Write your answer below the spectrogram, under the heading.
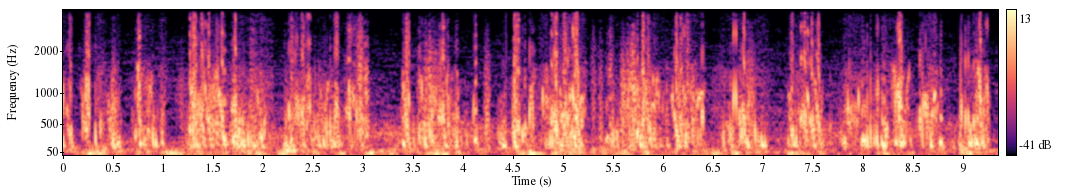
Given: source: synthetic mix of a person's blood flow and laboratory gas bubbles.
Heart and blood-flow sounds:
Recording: Doppler ultrasound of blood flow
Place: subclavian vein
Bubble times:
0.00-0.14 s: bubbles
0.19-0.28 s: bubbles
0.32-1.06 s: bubbles
1.24-2.13 s: bubbles
2.22-3.08 s: bubbles
3.38-4.21 s: bubbles
4.35-4.46 s: bubbles
4.48-5.26 s: bubbles
5.43-6.46 s: bubbles
6.57-7.08 s: bubbles
7.25-7.64 s: bubbles
7.69-7.74 s: bubbles
7.77-9.30 s: bubbles
From the record:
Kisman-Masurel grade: 444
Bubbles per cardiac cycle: continuous sound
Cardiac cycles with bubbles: 100%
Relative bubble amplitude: maximal (0.775 to 0.999)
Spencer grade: 4 (maximum detectable bubble signal sounding continuously throughout systole and diastole of every cardiac period, and overriding the amplitude of the normal cardiac signals)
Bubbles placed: anywhere in the cardiac cycle

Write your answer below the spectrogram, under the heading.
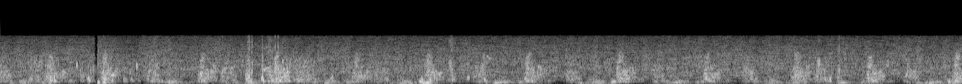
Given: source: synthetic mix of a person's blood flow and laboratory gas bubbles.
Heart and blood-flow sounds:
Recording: Doppler ultrasound of blood flow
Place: precordium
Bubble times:
0.28-0.59 s: bubbles
0.73-0.97 s: bubbles
1.09-1.16 s: bubbles
1.22-1.41 s: bubbles
2.43-3.21 s: bubbles
3.29-3.35 s: bubbles
4.19-4.36 s: bubbles
4.47-4.57 s: bubbles
4.66-4.72 s: bubbles
4.78-4.93 s: bubbles
8.15-8.43 s: bubbles
8.85-8.90 s: bubbles
9.56-9.63 s: bubbles
From the record:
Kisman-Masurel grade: 232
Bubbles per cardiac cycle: several, 3 to 8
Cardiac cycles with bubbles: 50 to 99%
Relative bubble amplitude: moderate (0.250 to 0.450)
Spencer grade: 3 (all of the cardiac periods contain showers or single bubble signals, but not dominating or overriding the cardiac motion signals)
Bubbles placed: anywhere in the cardiac cycle

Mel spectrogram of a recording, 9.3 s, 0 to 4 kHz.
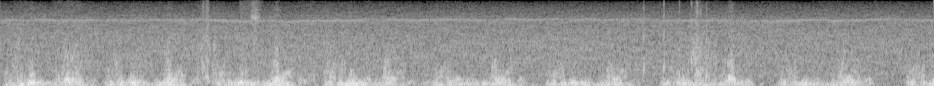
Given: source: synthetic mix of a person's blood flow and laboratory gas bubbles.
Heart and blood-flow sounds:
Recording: Doppler ultrasound of blood flow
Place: precordium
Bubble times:
0.13-0.28 s: bubbles
0.53-0.82 s: bubbles
1.14-1.24 s: bubbles
1.95-2.22 s: bubbles
2.39-2.63 s: bubbles
2.97-3.04 s: bubbles
3.06-3.17 s: bubbles
3.22-3.32 s: bubbles
3.38-3.74 s: bubbles
6.41-6.47 s: bubbles
6.62-6.67 s: bubbles
6.75-7.21 s: bubbles
From the record:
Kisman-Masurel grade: 221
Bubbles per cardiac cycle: several, 3 to 8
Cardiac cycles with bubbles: 10 to 50%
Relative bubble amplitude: barely perceptible (0.100 to 0.250)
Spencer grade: 2 (many but less than half of the cardiac periods contain bubble signals, singularly or in groups)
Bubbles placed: only in the low amplitude regions of the cardiac cycle

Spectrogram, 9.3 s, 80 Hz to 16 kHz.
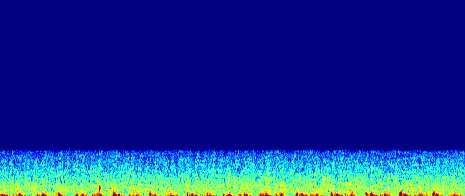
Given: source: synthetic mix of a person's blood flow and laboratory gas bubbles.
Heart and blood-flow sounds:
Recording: Doppler ultrasound of blood flow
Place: precordium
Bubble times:
1.96-2.06 s: bubbles
2.27-2.38 s: bubbles
From the record:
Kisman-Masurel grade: 113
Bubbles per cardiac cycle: 1 to 2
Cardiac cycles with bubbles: 1 to 10%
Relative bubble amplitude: loud (0.450 to 0.775)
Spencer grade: 1 (occasional bubble signal discernible with the cardiac motion signal, with majority of cardiac periods free of bubbles)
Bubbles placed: anywhere in the cardiac cycle

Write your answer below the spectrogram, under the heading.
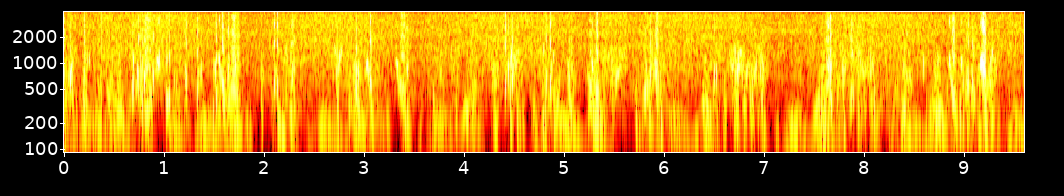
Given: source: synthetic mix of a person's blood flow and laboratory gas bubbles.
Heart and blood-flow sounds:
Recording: Doppler ultrasound of blood flow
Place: precordium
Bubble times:
0.00-0.54 s: bubbles
0.65-1.26 s: bubbles
1.30-1.44 s: bubbles
1.47-1.78 s: bubbles
1.95-2.01 s: bubbles
2.05-2.33 s: bubbles
2.67-3.48 s: bubbles
3.62-3.96 s: bubbles
4.06-4.17 s: bubbles
4.25-4.63 s: bubbles
4.74-5.13 s: bubbles
5.22-5.63 s: bubbles
5.67-6.16 s: bubbles
6.40-7.04 s: bubbles
7.54-8.17 s: bubbles
8.25-8.49 s: bubbles
8.56-8.69 s: bubbles
8.80-9.34 s: bubbles
From the record:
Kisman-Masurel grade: 343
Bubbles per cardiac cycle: rolling drumbeat, 9 or more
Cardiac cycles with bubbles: 100%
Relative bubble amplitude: loud (0.450 to 0.775)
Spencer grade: 3 (all of the cardiac periods contain showers or single bubble signals, but not dominating or overriding the cardiac motion signals)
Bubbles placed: anywhere in the cardiac cycle

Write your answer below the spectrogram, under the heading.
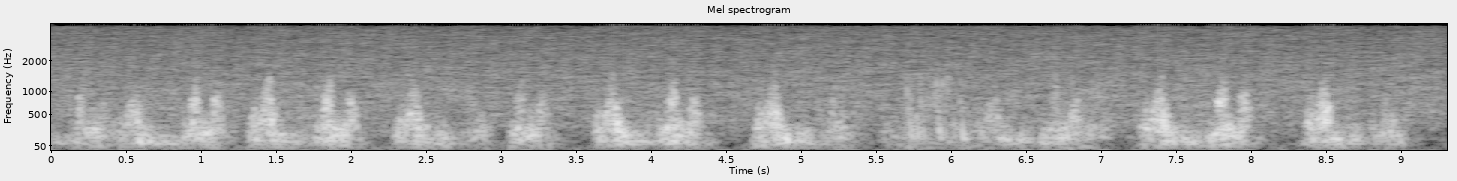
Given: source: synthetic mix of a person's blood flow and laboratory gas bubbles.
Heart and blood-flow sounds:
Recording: Doppler ultrasound of blood flow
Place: precordium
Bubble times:
5.68-6.14 s: bubbles
6.69-7.08 s: bubbles
From the record:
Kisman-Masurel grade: 121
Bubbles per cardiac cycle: 1 to 2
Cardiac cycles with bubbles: 10 to 50%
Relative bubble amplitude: barely perceptible (0.100 to 0.250)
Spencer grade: 2 (many but less than half of the cardiac periods contain bubble signals, singularly or in groups)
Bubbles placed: only in the low amplitude regions of the cardiac cycle

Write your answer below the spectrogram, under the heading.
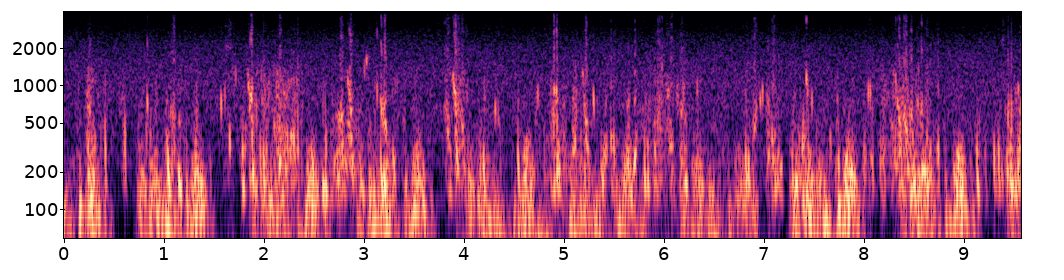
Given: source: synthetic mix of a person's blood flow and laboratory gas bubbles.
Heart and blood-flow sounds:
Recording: Doppler ultrasound of blood flow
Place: precordium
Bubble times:
0.20-0.46 s: bubbles
0.56-0.65 s: bubbles
0.79-0.87 s: bubbles
0.97-1.24 s: bubbles
1.54-2.42 s: bubbles
2.55-3.06 s: bubbles
3.09-3.37 s: bubbles
3.79-4.06 s: bubbles
4.16-4.39 s: bubbles
4.50-4.60 s: bubbles
4.69-4.78 s: bubbles
4.83-5.00 s: bubbles
5.16-6.26 s: bubbles
6.79-7.21 s: bubbles
7.40-7.53 s: bubbles
7.98-8.78 s: bubbles
9.09-9.58 s: bubbles
From the record:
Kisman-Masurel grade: 343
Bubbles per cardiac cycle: rolling drumbeat, 9 or more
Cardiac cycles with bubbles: 100%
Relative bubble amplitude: loud (0.450 to 0.775)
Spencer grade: 3 (all of the cardiac periods contain showers or single bubble signals, but not dominating or overriding the cardiac motion signals)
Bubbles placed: only in the low amplitude regions of the cardiac cycle

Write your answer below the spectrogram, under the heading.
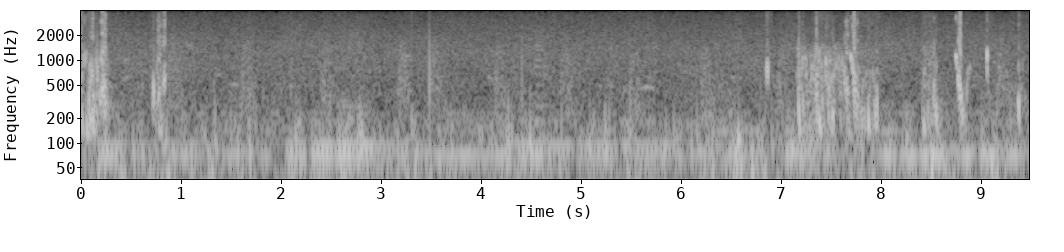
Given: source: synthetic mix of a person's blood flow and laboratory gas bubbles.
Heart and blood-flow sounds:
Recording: Doppler ultrasound of blood flow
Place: subclavian vein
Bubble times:
0.00-0.30 s: bubbles
0.68-0.86 s: bubbles
6.83-6.90 s: bubbles
7.14-8.00 s: bubbles
8.40-8.61 s: bubbles
8.71-8.89 s: bubbles
9.03-9.10 s: bubbles
9.34-9.42 s: bubbles
From the record:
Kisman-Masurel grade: 233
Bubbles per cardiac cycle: several, 3 to 8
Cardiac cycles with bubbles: 50 to 99%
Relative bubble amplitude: loud (0.450 to 0.775)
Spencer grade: 3 (all of the cardiac periods contain showers or single bubble signals, but not dominating or overriding the cardiac motion signals)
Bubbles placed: anywhere in the cardiac cycle

